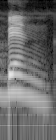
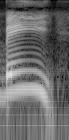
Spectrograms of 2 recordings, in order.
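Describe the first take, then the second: First: The word ends with a closed m sound. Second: The word ends with a nasal i glide. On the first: The speaker calls it wrong. "Você não fala bem" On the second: The speaker calls it right. "você fala bem I"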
